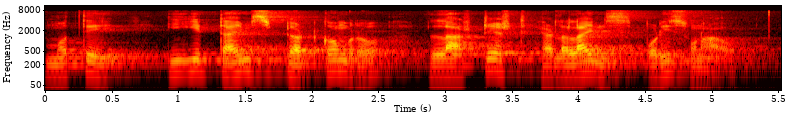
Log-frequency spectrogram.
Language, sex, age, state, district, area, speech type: Odia, male, 45-60, Odisha, Boudh, rural, read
